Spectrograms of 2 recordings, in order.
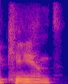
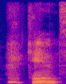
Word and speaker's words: can't: isn't there yeah because you would say canned is that right I like that Joe can't yeah it's that ah sound it's the same as banana you hear it and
